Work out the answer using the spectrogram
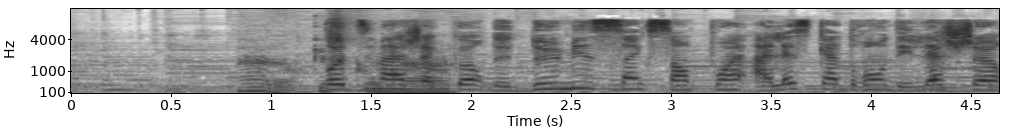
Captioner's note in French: Voix off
